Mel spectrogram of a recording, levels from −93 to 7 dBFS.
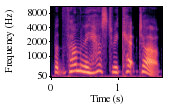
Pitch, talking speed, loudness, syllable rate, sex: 240 Hz, 290 wpm, -16 LUFS, 6.4 syllables/s, female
